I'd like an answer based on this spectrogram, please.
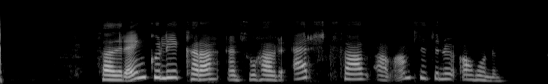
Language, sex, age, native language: Icelandic, female, 30-39, Icelandic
